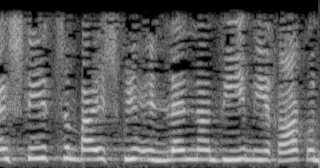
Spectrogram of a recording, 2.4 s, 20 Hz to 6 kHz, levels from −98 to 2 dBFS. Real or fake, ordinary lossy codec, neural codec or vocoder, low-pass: real; none; none; 5.4 kHz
